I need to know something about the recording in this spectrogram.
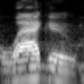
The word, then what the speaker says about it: Wagyu: Wagyu.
